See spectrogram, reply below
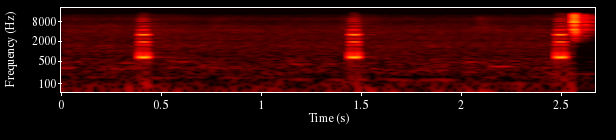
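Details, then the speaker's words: Three short, evenly spaced electronic beeps about a second apart: a manual defibrillator's charged, ready-to-shock tone after charging the paddles, in a training demonstration. "Next step is to charge the paddles by either pressing the charge button on the machine or the paddles."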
